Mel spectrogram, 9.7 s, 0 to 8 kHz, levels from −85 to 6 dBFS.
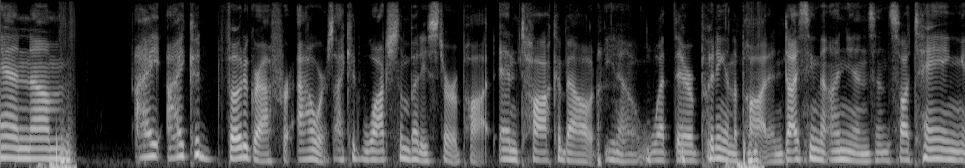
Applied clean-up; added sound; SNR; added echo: none; Buzz; -1 dB; none.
